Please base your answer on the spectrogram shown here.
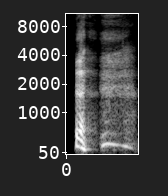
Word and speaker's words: Ayo: Pretty sure it's Io not is AO. Yeah. Ayo.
